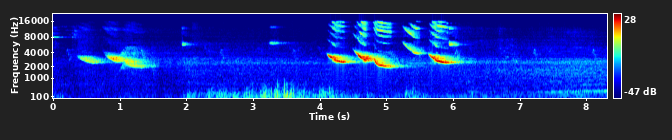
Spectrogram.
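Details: Young green-winged saltator, seven months and twenty days old, with soft whistled notes early, then a clear phrase of four loud downward-sliding whistles around four to six seconds, over steady background hiss.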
